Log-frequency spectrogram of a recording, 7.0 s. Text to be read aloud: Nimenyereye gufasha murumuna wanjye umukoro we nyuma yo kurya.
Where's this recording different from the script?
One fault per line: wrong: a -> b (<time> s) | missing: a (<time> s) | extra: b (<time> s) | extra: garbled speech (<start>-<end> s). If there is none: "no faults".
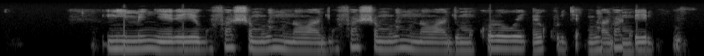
extra: gufasha murumuna wanjye (3.3 s)
missing: nyuma (5.2 s)
extra: garbled speech (5.9-6.6 s)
